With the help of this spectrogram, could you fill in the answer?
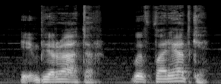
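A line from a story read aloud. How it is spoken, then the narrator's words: Breathless exhale. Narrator (Russian): выдохнул Рабаут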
